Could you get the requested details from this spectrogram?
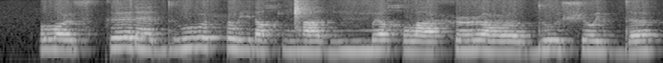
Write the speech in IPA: lˠ ə˞ s k ɘ ɾ ɛ dʱ u ħ u j ɾ ə χ ŋ͡ǁ a d mː ɘ χ lˠ a x ə˞ ʕ o d u ʃ o lʲ d ə

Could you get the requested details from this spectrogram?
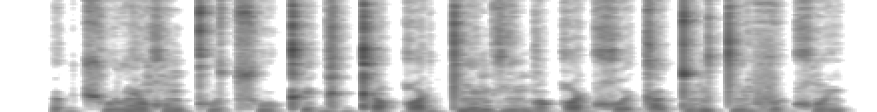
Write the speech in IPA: ə ɡ t͡ʃʰ u l ẽ χʷ ə̃ ɡ kʰ u t͡sʰ u kʰ e ɡ ɪ ɡ kʰ ɛ qʷ i ɡ tʲ ɛ̃ ɡ zʲ ə̃ ɡ ũ qʷ i ɡ χʷ e ɡ a tʷ ə̃ ɡ tʲ ə̃ v ə ɡ χʷ ĩ

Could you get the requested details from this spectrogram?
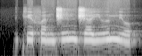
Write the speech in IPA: kʲ ɛ f ɛ n d͡ʒ i n d͡ʒ ɛ j ɨ mʲ ʊ

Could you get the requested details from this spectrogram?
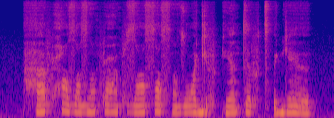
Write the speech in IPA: h a f ħ ɛ zˤ ə zˤ ɛ̃ f ʕ ə̃ f zˤ ɜ sˤ ə sˤ ə̃ zˤ u ə̯ ɡʲ a f kʲ ã t ɜ f t͡sʼ ə ɡʲ ɛ̃ ə̯

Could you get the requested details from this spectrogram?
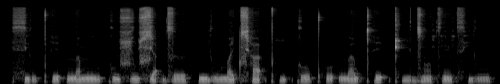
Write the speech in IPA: s j u˨˩ pʰ e˨ ʔ n̪ a˧ m n̪ u˨˩ k u˧ ɕ u˦ ɕ a˨ ʔ d͡z ə˦ | ŋ j u˧ m a˧ t͡ɕʰ a˦ ʔ pʰ i˦ ʔ k o˧ pʰ o˨ ʔ n̪ a˧ w t̪ʰ e˦ ʔ kʰ i˦ d͡z ɔ̃˨˩ t͡s ẽ˧ t͡sʰ j u˨˦

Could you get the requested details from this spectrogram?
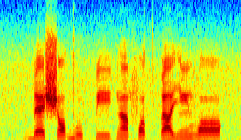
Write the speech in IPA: ɡ͡b ɛ˧ ʃ ɔ˦ ɡ u˦˨ k͡p iː˧ ɡ ã˦ f ɔ˦˨ t ɗ a˧ j ĩ˦ v ɔ˦

